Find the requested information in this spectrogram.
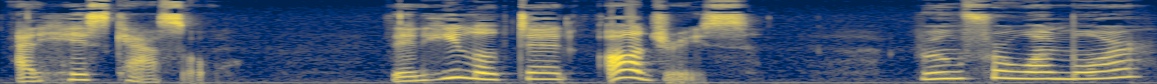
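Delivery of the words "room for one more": higher, gentle hopeful question; shy boy asking. Acted. Gideon asking his sister to join, hopeful. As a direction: ask to join humbly. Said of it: "he asked".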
